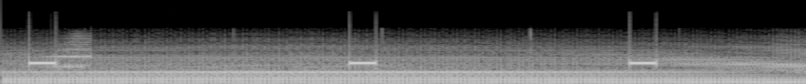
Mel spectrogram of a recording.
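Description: Electronic synthesizer music with a sustained drone and three short beeps, each about a second and a half apart.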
